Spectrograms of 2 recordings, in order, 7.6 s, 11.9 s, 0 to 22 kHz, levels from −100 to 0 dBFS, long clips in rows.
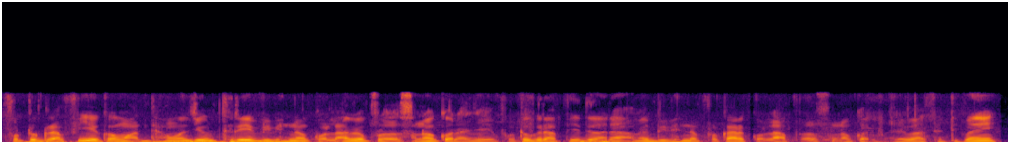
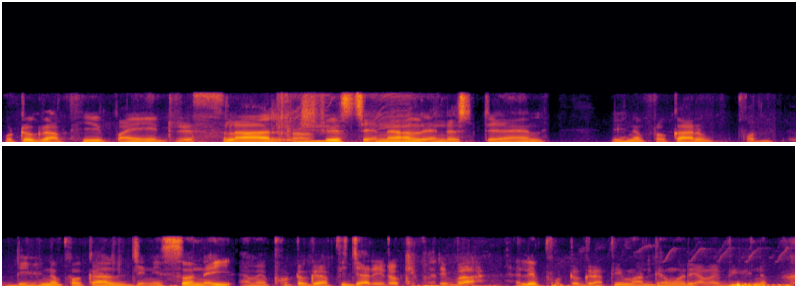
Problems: constant background noise, continuous background conversations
